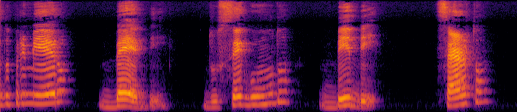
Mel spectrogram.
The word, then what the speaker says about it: bebê: Com o acento circunflexo, então, se torna bebê e não mais bebe, certo?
